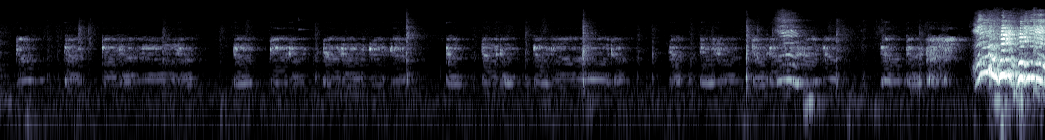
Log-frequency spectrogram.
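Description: Tinny electronic music with a synthesized singing voice, in short choppy phrases, from a toy pig passed from hand to hand in a hot-potato game. The tune plays while the toy is passed, until it stops on a player.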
